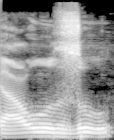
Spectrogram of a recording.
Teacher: اعوذ میں ذال کی ادائیگی اعوذ ایسے محسوس ہوا، ذال زا کی طرح محسوس ہوا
